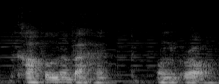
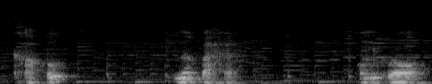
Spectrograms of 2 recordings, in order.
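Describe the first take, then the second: First: The phrase is spoken at normal speed. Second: The phrase is spoken slowly.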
